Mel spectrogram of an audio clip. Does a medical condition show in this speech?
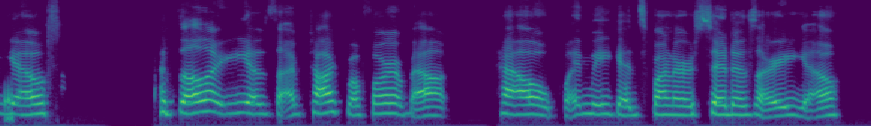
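Yes: Friedreich's ataxia; spits when talking or laughing.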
